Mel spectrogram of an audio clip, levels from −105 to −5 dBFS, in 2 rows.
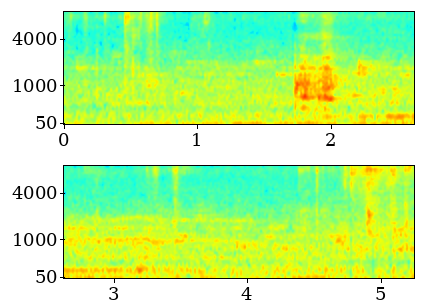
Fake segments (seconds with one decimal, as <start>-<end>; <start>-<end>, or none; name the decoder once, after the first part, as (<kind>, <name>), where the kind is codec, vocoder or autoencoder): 2.1-5.3 (vocoder, BigVGAN v2)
